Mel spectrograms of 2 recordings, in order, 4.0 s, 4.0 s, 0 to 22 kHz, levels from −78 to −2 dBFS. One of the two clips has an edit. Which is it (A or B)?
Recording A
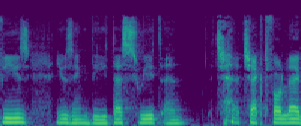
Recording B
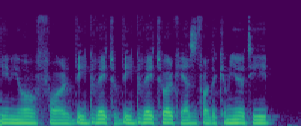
B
